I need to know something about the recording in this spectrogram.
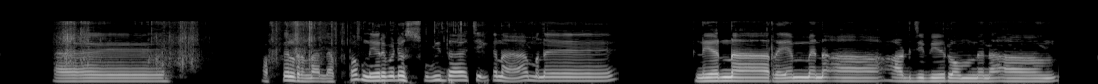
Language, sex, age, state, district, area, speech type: Santali, male, 30-45, West Bengal, Malda, rural, spontaneous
